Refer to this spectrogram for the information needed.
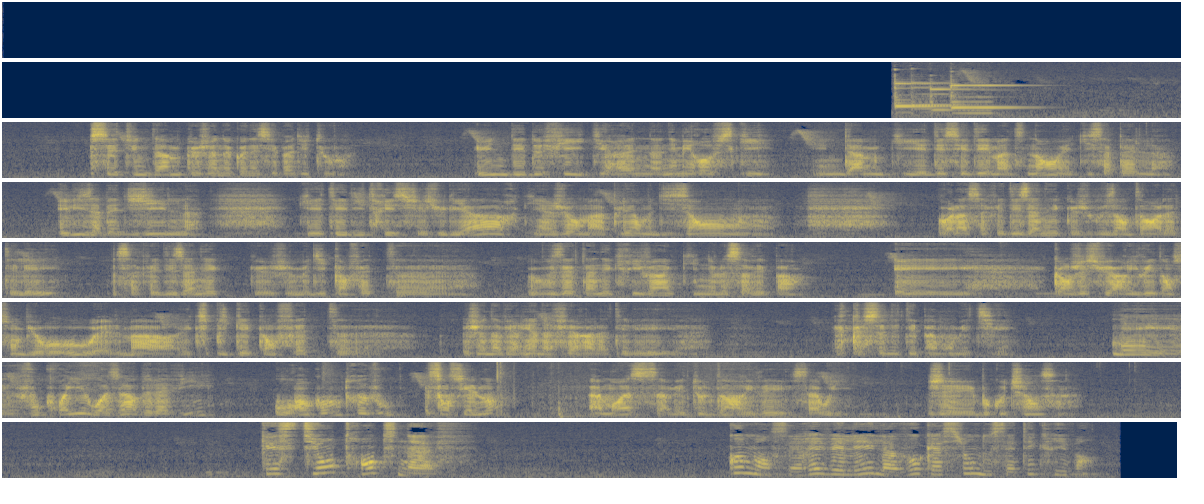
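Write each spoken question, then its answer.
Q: Comment s'est révélée la vocation de cet écrivain ?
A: Grâce à une éditrice qui l'a appelé par hasard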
